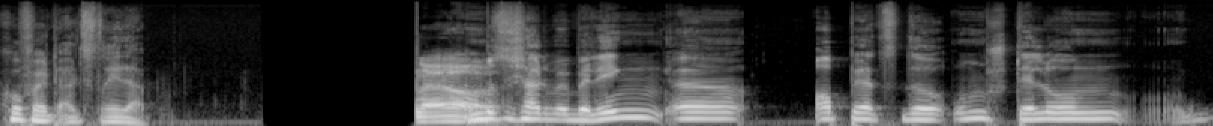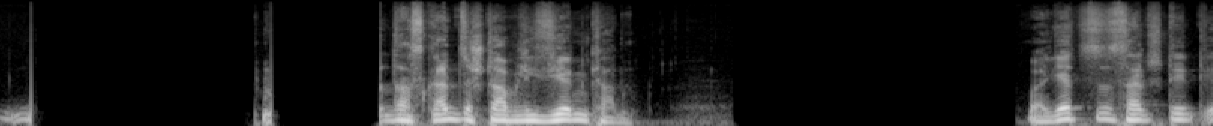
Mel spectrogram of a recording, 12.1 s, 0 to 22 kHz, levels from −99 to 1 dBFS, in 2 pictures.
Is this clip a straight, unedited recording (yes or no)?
yes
